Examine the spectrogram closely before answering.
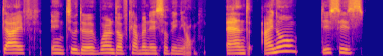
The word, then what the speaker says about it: Cabernet Sauvignon: French we would say Cabernet Sauvignon. And I know the "nion" is difficult to pronounce for non-French native.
